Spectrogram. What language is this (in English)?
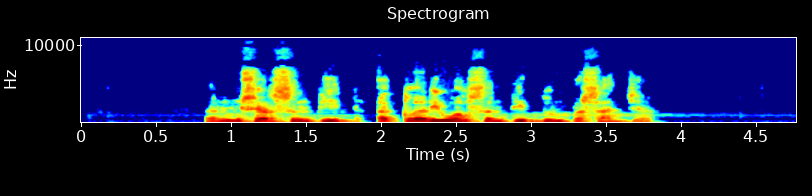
Catalan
